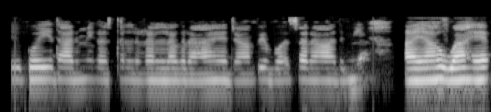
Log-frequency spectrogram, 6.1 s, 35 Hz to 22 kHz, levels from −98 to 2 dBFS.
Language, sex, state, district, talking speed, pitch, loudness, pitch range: Hindi, female, Chhattisgarh, Raigarh, 155 wpm, 220 Hz, -21 LUFS, 215-225 Hz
